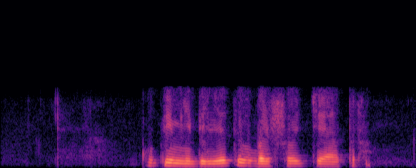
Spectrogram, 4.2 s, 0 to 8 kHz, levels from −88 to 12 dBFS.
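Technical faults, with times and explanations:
Throughout, Speex codec: the speech was coded by a low-bitrate CELP codec, around 11 kbps, over a 200 Hz to 3.4 kHz telephone band, so the excitation is starved of bits. The speech comes out plainly noisy and hoarse, with a thin, band-limited, rough character.
2.45 to 2.58 s, VoIP packet loss concealed by the speech codec: one 20 ms packet went missing and the decoder filled the gap by extending its last pitch and filter with falling gain. The sound smears into a brief, fading stretch, and stays weak or distorted for a short while after as the decoder recovers.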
